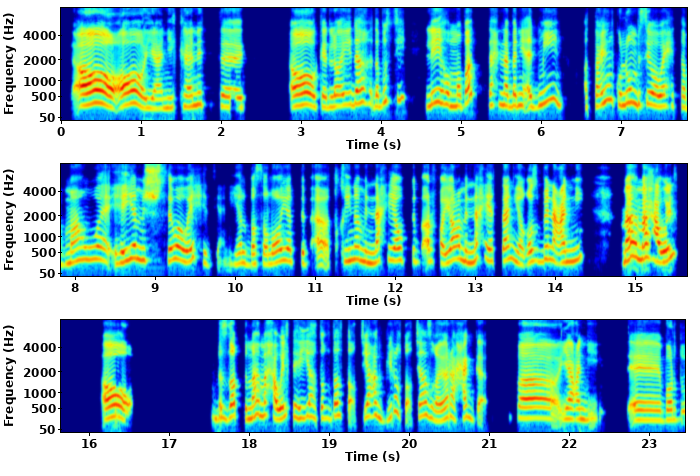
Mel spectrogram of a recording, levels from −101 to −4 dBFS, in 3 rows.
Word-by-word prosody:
آه، 325 +3 +8
آه. - - -2
يعني 220 +1 -6
كانت 270 +6 -5 1.1
آه. 280 +2 +5
كان 245 -1 -5
اللي 250 +2 -3
هو: - - -1
"إيه 285 +3 -4
ده؟ 325 0 +1
ده 260 - -5
بُصّي، 400 - -8 0.3
ليه 320 +3 -1
هم 265 -1 -3
بَط؟ - - -1 0.3
ده 285 - -4
إحنا 290 -2 -1
بني 275 +1 -3
أدمين، 315 - -4 0.3
قطعيّهم 325 +11 -4
كُلّهم 320 +1 -3
بسِوَى 305 0 -3
واحد." 265 +1 -2
طَب 240 -3 -8
ما 255 +3 -2
هو 320 +2 -5
هي 295 +1 0
مش 310 -2 -2
سِوَى 305 +3 +2
واحد 270 - -1
يعني 225 - -23
هي 235 - -8
البصلايّة 235 +5 -3
بتبقى 295 - -5
تخينة 300 +3 -5
من 265 -5 -3
ناحية 300 +4 -1
وبتبقى 300 -2 -4
رفيّعة 305 +3 -1
من 295 - -3
الناحية 275 +5 -2
التانية 295 -3 -1
غصبٍ 270 +7 -4
عنّي 295 -1 +2 0.5
مهما 380 -4 +7
حاولت 275 - +4 0.6
آه. 290 +4 +4 1.0
بالضبط. 275 +3 -2
مهما 320 +7 0
حاولت 255 +4 0
هي 285 +3 -4
هتفضل 265 +4 -4
تقطيعة 320 -2 -5
كبيرة 270 - -8
وتقطيعة 320 -2 -5
صغيرة 255 +1 -2
يا - - -2
حاجّة. 265 +5 -4 0.4
فيعني 260 - +1 0.3
آآ 225 -1 -1
برضه 230 0 -6
280 Hz, 155 wpm, -24 LUFS, 255-315 Hz, 1.1 s, آه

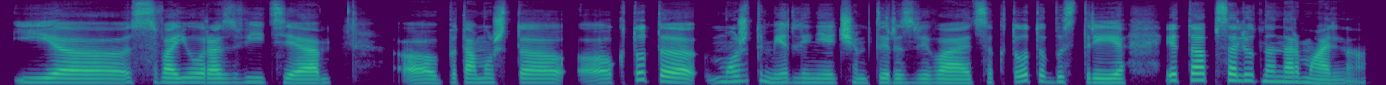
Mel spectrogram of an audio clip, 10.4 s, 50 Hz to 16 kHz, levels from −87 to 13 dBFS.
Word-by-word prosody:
и, 185 0 -4
э, 170 -1 +1
своё 190 0 +2
развитие, 180 -2 +1 0.7
э, 160 +1 -1
потому 180 0 -2
что, 180 - +3 0.4
э, 170 - -3
кто-то 220 - +1
может 220 +6 -1
медленнее, 180 -2 -3
чем 175 0 +7
ты 175 +2 -3
развивается, 165 0 0
кто-то 235 +2 -4
быстрее. 175 -4 0 0.3
Это 265 +1 +2
абсолютно 260 -4 +2
нормально. 175 -8 -2
180 Hz, 110 wpm, -24 LUFS, 170-200 Hz, 0.7 s, чем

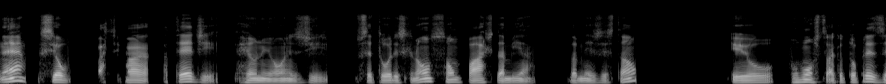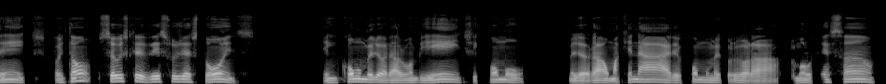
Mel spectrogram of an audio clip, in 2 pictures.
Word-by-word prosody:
né, 145 +9 +6 0.2
se 110 - +1
eu 105 -3 +4 0.3
participar 100 -2 0 0.2
até 125 +3 +3
de 100 -6 -6 0.2
reuniões 85 -3 -1
de 80 -4 -7 0.3
setores 95 -1 -2
que - - -13
não 135 +2 +3
são 110 -6 -3
parte 95 0 +2
da 85 - +1
minha 90 -4 -2 0.4
da 85 - -3
minha 90 -1 -2
gestão, 90 +2 -2 1.0
eu 95 +3 +1 0.2
vou 100 - -5
mostrar 110 -2 0
que - - -20
eu - - -3
estou 105 +2 -3
presente. 110 -5 0
Ou, - - -1
então, 160 +4 +3
se 140 - +2
eu 145 - +6
escrever 130 -4 +3
sugestões 120 -5 +1 0.7
em 95 +1 -1
como 125 +7 +3
melhorar 100 -6 +4
o 95 - 0
ambiente, 100 +4 0
como 105 -3 +1 0.5
melhorar 90 0 +3
o - - +2
maquinário, 110 0 +2
como 105 -1 -1
melhorar 85 -3 +1 0.2
a - - -6
manutenção 115 +5 0
100 Hz, 150 wpm, -26 LUFS, 90-115 Hz, 1.0 s, né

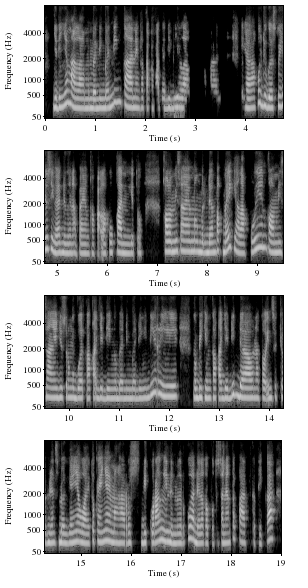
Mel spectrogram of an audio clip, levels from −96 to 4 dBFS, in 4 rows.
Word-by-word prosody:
jadinya 225 +7 +1
malah 210 -2 +3
membanding-bandingkan 210 +7 +1
yang 215 - -4
kata 210 -2 -4
Kakak 200 0 -8
tadi 205 +1 -4
bilang, 210 -1 0
gitu, - - -41
kan. 200 0 -11 0.5
Ya, 210 - +2
aku 320 - -4
juga 225 -3 +2
setuju, 245 +6 -1
sih, 285 - 0
Kak, 215 +1 +2
dengan 205 0 -1
apa 205 - -2
yang 200 - -4
Kakak 200 - -2 0.2
lakukan 220 0 +3 0.2
gitu. 200 +1 -7 0.4
Kalau 240 0 +5
misalnya 245 0 +2
emang 240 -1 0
berdampak 225 +3 0
baik, 295 +8 +2
ya, 225 - +1
lakuin, 235 +11 0
kalau 225 -3 +3
misalnya 220 -1 +1
justru 220 +1 -2
ngebuat 210 -1 0
Kakak 205 0 0
jadi 205 0 -2
ngebanding-bandingin 200 +1 -2
diri, 250 -5 +1 0.3
ngebikin 210 0 +1
Kakak 205 -1 +1
jadi 210 +5 0
down 215 -2 +4
atau 205 -1 -2
insecure 215 +1 -5
dan 215 +1 0
sebagainya. 215 +2 +1
Wah, 210 -1 +4
itu 225 - -8
kayaknya 240 +1 +2
emang 220 -1 +1
harus 220 +2 -6
dikurangin 230 +3 +2
dan 205 - -1
menurutku 210 +8 -2
adalah 210 -7 +2
keputusan 200 +1 -4
yang 215 - -4
tepat 225 -7 -2
ketika, 205 +8 +1
215 Hz, 185 wpm, -25 LUFS, 205-235 Hz, 0.5 s, Kalau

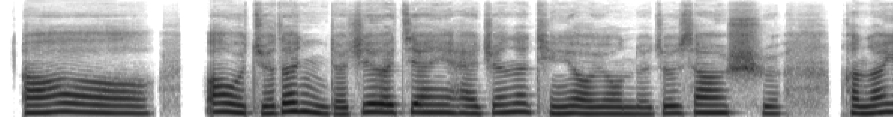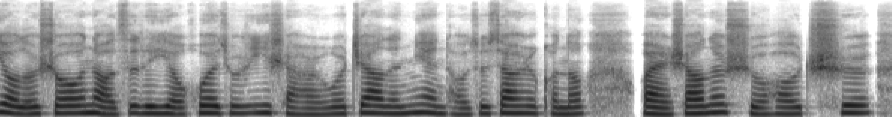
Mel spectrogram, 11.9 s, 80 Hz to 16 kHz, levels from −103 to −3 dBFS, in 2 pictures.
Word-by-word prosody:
哦， 230 -2 +1 0.3
哦， 260 0 +3
我 240 -2 +4
觉 215 -1 -1
得 265 +2 +5
你 240 -5 +1
的 195 -1 -1
这 245 +6 +2
个 245 -1 +6
建 240 0 +1
议 235 - 0
还 220 -1 -1
真 230 +3 -2
的 255 0 0
挺 215 -4 -3
有 210 -1 +2
用 205 0 0
的， 200 0 -3
就 220 +2 0
像 230 +1 +1
是 210 -2 -4 0.4
可 220 -1 0
能 225 +4 +2
有 230 -4 +3
的 200 0 +1
时 210 - -5
候 220 0 +3
脑 210 -4 +2
子 220 +4 -4
里 215 0 +1
也 210 -2 +1
会 220 +3 +1
就 215 +1 -4
是 215 - -5
一 230 +1 -2
闪 205 -4 -4
而 185 0 -5
过 200 +2 -2
这 215 +3 -3
样 225 -1 +4
的 210 -1 -2
念 225 0 -1
头， 185 -2 -7
就 205 +3 -4
像 220 +1 +1
是 215 - -2
可 205 -1 -7
能 195 +1 -1 0.4
晚 195 -2 +3
上 210 +2 +3
的 240 +2 +1
时 205 - -5
候 195 +1 -3
吃 225 +2 -1
220 Hz, 270 characters per minute, -20 LUFS, 205-230 Hz, 0.4 s, 个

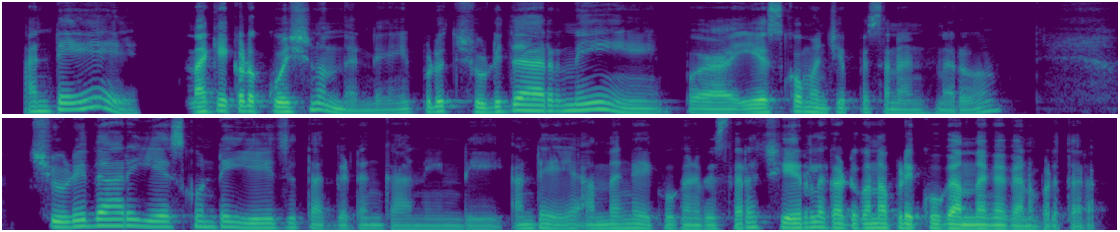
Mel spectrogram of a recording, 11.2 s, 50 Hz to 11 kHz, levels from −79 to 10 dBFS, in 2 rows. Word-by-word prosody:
అంటే 145 +7 0 0.6
నాకిక్కడో 150 +2 +5
క్వెషన్ 135 +8 +3
ఉందండి. 85 +1 -4
ఇప్పుడు 130 +7 0
చుడిదారిని 160 +6 +3 0.5
ప - - -6 0.4
ఏసుకోమని 120 0 0
చెప్పేసని 110 -5 -5
అంటున్నారు. 90 0 -7 0.9
చుడిదారు 185 +4 +2
యేసుకుంటే 155 0 0 0.2
ఏజ్ 130 +1 -3
తగ్గడం 105 -1 -6
కానియండి, 95 -1 -9 0.2
అంటే 115 +1 -2 0.2
అందంగా 115 +1 -2 0.2
కనిపిస్తారా? 105 +7 -2
చీరలు 140 +2 +3
కట్టుకున్నప్పుడు 125 0 +3
ఎక్కువగా 120 -1 +4
అందంగా 105 -1 +4
కనపడతార? 90 -1 -4
125 Hz, 125 wpm, -22 LUFS, 105-150 Hz, 0.9 s, నాకిక్కడో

